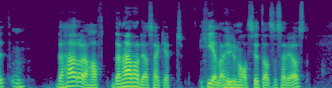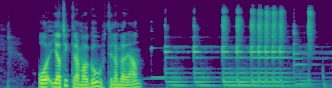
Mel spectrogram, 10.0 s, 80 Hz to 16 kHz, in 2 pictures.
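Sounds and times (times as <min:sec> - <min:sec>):
speech: 0:00.0 - 0:04.7, 0:05.6 - 0:07.8
melodic phone ringtone played as alarm: 0:07.2 - 0:09.9.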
